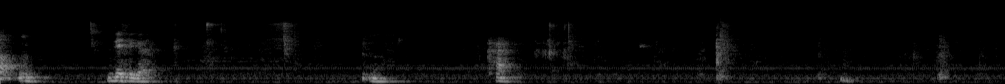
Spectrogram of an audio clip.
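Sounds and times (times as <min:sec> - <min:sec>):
people chewing: 0:04.7 - 0:10.0.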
